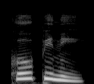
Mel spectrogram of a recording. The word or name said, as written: ಗೋಪನ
